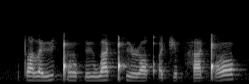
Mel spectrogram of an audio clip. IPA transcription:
tˤɤlɨːɡ͡ǃɤːb ɾɨːwaǃʰɨ ɹɔqʼo t͡ʃɤbhaɡ͡ǃɔː

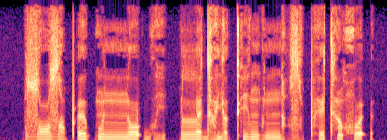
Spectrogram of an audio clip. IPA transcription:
zˤo zˤɪpʼɘkʷə̃ nːoʔɡʷi̤ | lːədə̤jə kʼi ŋʷə̤nːi̤zˤə̤ pʰɪtʰə̃ χʷɘʔ

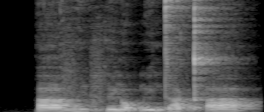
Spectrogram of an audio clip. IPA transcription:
aː˦ vi˨˦fĩ˦ ɾɔ˨ɓĩ˨ daː˦kʼa˦

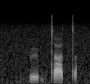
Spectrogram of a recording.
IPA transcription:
pʉbtat

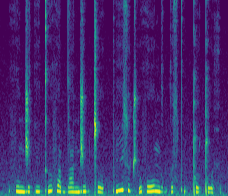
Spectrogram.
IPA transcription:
fund͡ʒɛkiː kʼɯfoːbdˤuː nd͡ʒɯbǀo | pʼiːsut͡ʃʼuːf oːŋɡʌbkʌspʼi ǃoǃuːħ

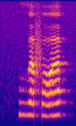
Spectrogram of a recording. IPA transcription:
ṳɐ̯fɔɐ̯

